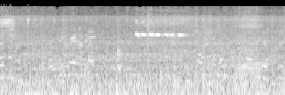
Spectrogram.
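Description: Street traffic noise: a steady low rumble of vehicle engines with indistinct voices mixed in, and a short high-pitched tone about two seconds in.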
